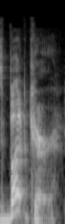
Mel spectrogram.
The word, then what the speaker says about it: Butker: Is it Butker, right? – I don't know how you pronounce it. I think it's Butker. – It's Butker.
